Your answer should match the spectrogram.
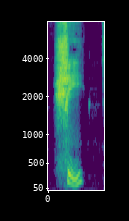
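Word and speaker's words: she (四): In Japan, the number 4, she, sounds like the word for death. She.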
